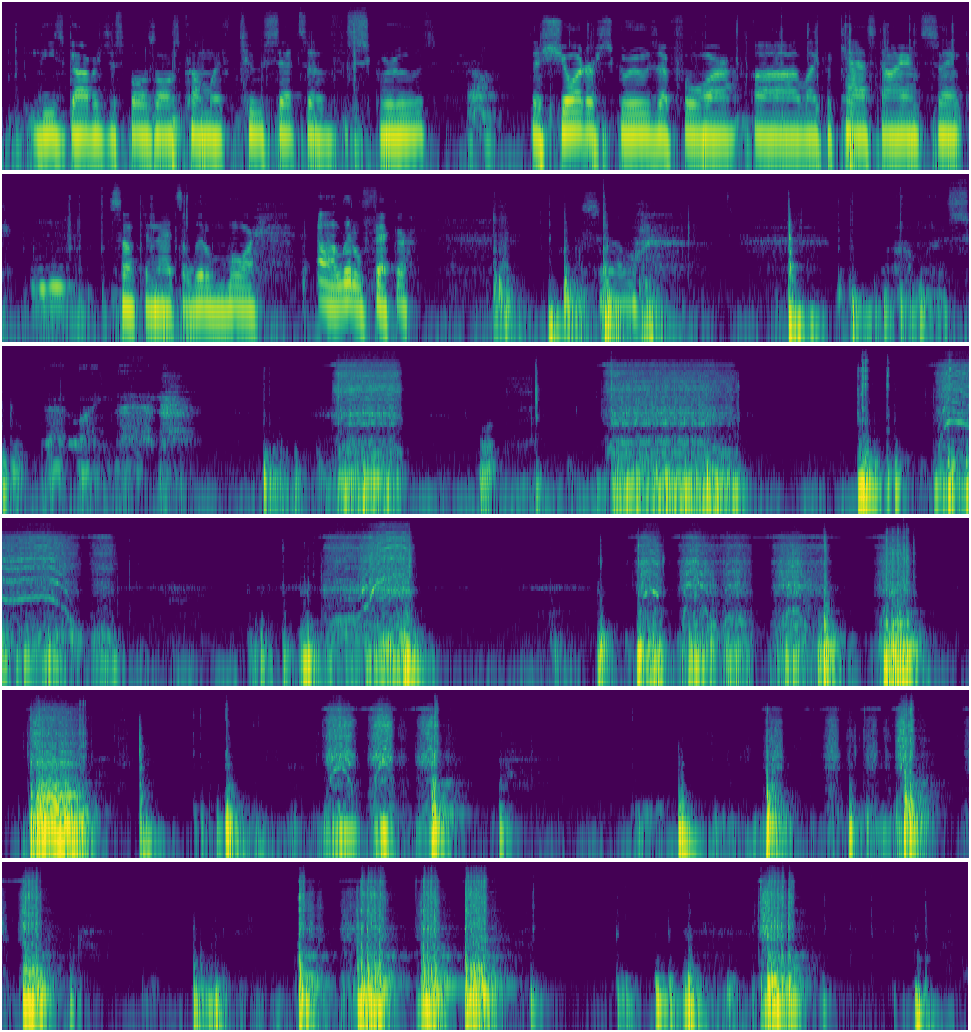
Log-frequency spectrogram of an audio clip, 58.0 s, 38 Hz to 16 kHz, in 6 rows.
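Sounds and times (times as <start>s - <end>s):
power drill driving screws: 22.5s - 23.4s, 25.3s - 26.8s, 28.6s - 30.2s, 32.1s - 33.2s, 35.3s - 38.2s, 38.9s - 39.6s, 41.8s - 43.3s, 46.3s - 48.9s, 51.3s - 53.4s, 55.9s - 56.5s.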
